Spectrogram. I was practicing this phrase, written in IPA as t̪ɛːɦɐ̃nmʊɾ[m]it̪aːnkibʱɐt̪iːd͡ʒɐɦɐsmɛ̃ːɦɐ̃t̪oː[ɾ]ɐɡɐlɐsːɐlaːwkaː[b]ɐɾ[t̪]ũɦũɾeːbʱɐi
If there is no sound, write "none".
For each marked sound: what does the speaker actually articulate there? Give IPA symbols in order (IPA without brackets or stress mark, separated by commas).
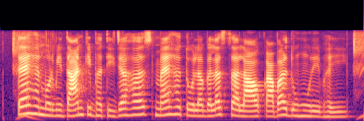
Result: m, l, b, d̪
